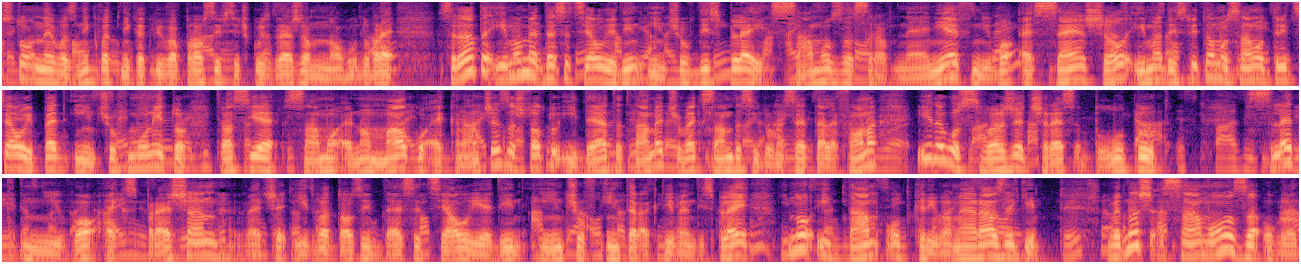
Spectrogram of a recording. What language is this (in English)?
Bulgarian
